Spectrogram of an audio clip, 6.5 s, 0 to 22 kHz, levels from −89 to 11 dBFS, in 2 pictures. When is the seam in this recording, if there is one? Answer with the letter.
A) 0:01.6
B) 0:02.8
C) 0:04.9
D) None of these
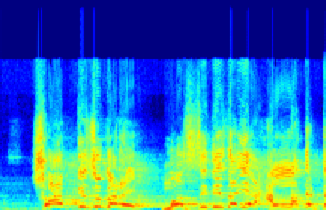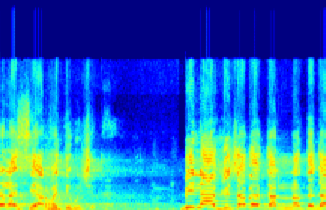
C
